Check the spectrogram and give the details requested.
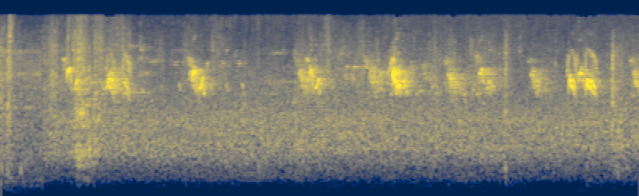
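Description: Small birds chirping in short, repeated high calls over a steady outdoor background hiss.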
